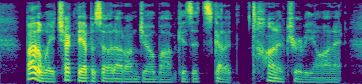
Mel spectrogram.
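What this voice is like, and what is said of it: Usual voice. Nothing is said of it.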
